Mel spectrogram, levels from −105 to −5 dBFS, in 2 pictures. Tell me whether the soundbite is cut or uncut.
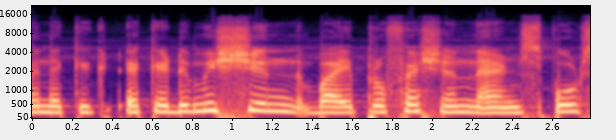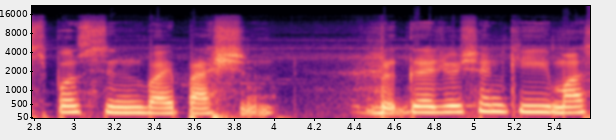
cut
